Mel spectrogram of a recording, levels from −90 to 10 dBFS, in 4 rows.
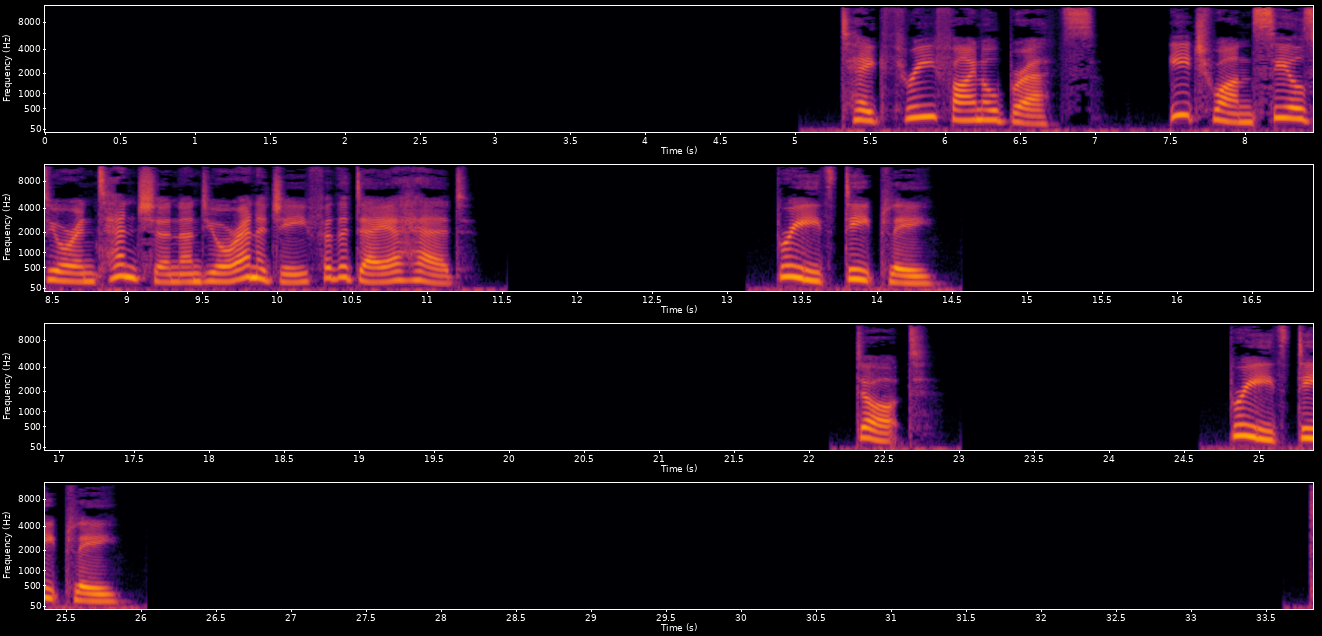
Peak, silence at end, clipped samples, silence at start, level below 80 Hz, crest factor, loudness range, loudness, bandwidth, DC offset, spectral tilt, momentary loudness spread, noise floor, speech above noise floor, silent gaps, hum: -4 dBFS; 0 s; under 0.1%; 5.3 s; -58 dBFS; 20 dB; 8 LU; -19 LUFS; 12 kHz; under 0.1%; -4 dB/octave; 10 LU; under -90 dBFS; over 71 dB; 11.55-13.11 s, 14.57-22.13 s, 23.02-24.58 s, 26.05-33.60 s; none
